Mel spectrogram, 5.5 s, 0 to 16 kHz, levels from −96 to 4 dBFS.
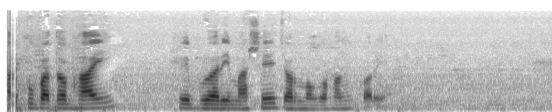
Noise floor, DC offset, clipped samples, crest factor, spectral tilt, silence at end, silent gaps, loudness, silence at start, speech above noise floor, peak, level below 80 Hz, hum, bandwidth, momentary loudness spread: -51 dBFS; under 0.1%; under 0.1%; 22 dB; -6 dB/octave; 1.7 s; none; -22 LUFS; 0.05 s; 30 dB; -2 dBFS; -62 dBFS; none; 11 kHz; 15 LU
